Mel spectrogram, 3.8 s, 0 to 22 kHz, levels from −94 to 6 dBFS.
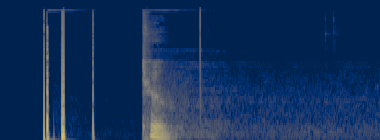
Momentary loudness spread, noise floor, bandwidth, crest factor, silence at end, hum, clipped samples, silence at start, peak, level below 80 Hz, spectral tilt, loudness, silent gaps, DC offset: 20 LU; -69 dBFS; 16.5 kHz; 28 dB; 2.1 s; none; under 0.1%; 0.45 s; -2 dBFS; -44 dBFS; -6 dB/octave; -26 LUFS; none; under 0.1%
